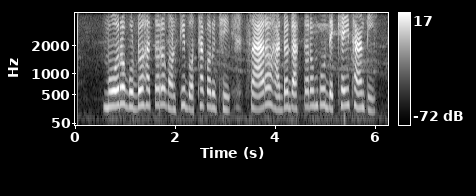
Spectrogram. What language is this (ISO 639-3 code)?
ori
